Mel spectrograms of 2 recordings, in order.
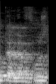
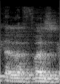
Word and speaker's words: تلفظ: میں نے بعض لوگوں کی گفتگویں سنی، تقریریں سنی، اردو صحیح نہیں پڑھ سکتے، تلفظ کو تلفظ نہیں تلفظ کہتے ہیں.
